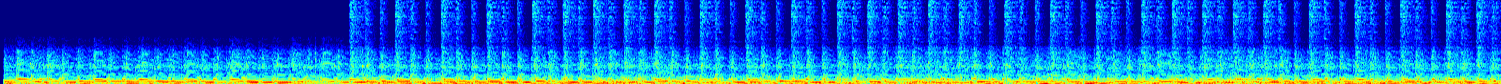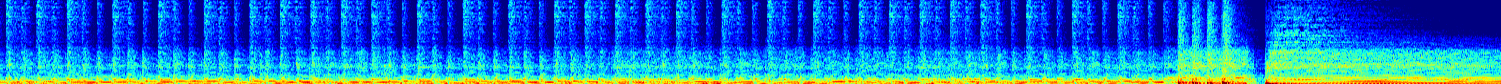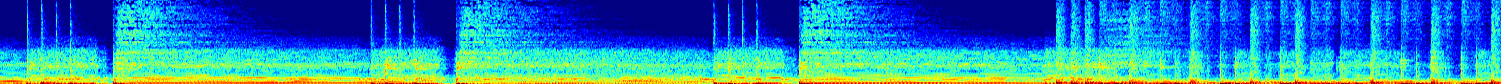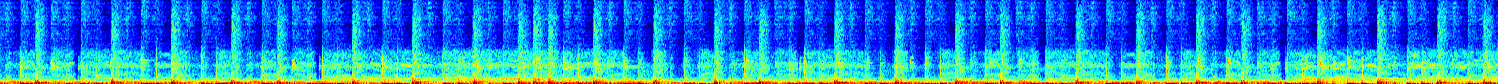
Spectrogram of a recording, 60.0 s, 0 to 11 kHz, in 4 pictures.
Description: No Intro with Backing Vocals Rock 4:27 Buy £1.50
